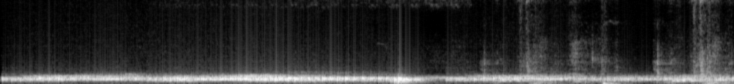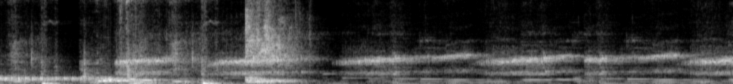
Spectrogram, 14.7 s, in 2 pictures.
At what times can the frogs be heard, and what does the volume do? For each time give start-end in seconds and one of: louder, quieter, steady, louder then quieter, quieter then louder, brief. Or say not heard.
0.0-14.6 quieter.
